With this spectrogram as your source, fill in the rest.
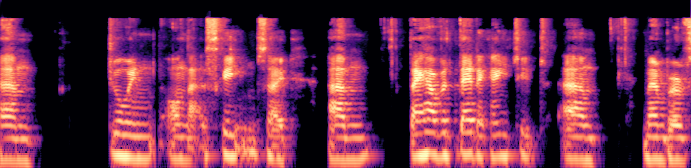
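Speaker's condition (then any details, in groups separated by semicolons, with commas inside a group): Cerebral palsy; from birth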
